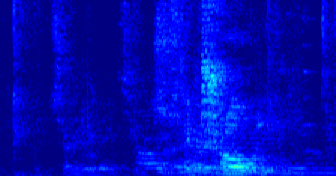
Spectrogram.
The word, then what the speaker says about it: petroleum: Petroleum. Petroleum. Okay, so it's petrol, but petroleum. Petrol, petrol, petroleum, petroleum. Now, you will hear that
